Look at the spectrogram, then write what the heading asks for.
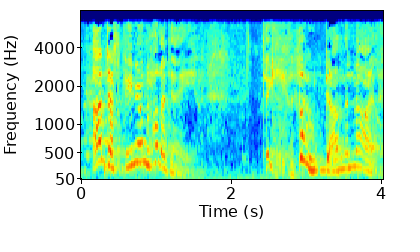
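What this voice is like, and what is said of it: Put-on English accent. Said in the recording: “in an English accent, which he employed just this while”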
